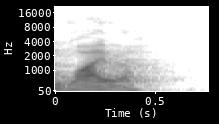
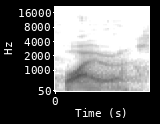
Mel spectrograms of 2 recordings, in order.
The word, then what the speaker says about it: Huayra: That's a Pagani Huayra. – Oh, is that how you say it? – Yeah, Huayra. – Huayra. – Yeah, yeah, yeah. Yeah, take some learning.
